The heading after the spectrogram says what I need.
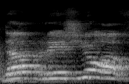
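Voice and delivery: drawn-out dictation, very slow. Real, not acted. Teacher dictates the ratio question to the class, slow dictation. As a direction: spell out the question at note-taking speed.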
